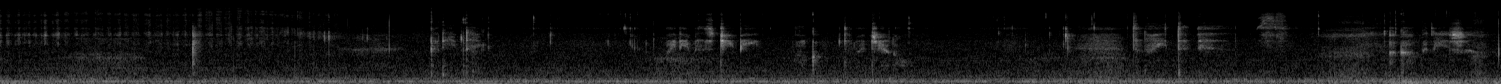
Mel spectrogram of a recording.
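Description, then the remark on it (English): A woman's fingers move right up against a microphone: soft, close rustling and brushing with scattered small clicks and wet taps, steady and quiet throughout, ASMR-style. “That's her fingers moving.”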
